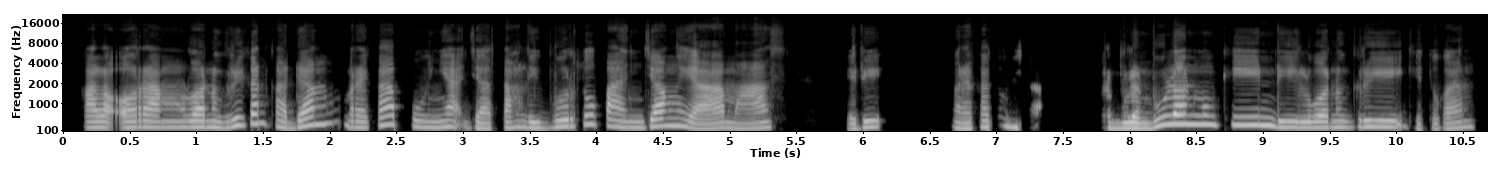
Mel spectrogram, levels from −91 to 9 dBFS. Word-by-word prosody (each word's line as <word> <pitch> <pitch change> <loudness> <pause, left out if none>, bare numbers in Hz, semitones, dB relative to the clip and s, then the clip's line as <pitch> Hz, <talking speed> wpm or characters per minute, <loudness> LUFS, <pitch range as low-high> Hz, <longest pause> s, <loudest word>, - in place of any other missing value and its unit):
kalo 195 0 +2
orang 200 0 +1
luar 210 0 +5
negeri, 205 +7 -1
kan, 325 +1 +1
kadang 245 - 0
mereka 215 +9 -1
punya 210 0 -2
jatah 185 +2 -3
libur, 200 +5 0
tuh, 305 0 -3
panjang, 230 +1 +1
ya, 175 -1 +1
Mas, 175 +3 -3 0.5
jadi 195 +6 -1 0.6
mereka, 175 +3 -2
tuh, 260 - -16
bisa - - -11 0.5
berbulan-bulan 185 - +4
mungkin 280 -2 +1
di 200 0 +2
luar 195 +1 +3
negeri 210 +1 0
gitu, 160 0 -10
kan. 180 +5 -3
200 Hz, 140 wpm, -23 LUFS, 185-240 Hz, 0.6 s, luar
